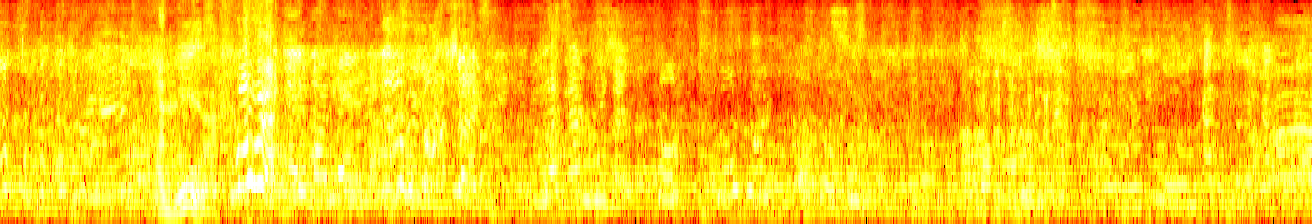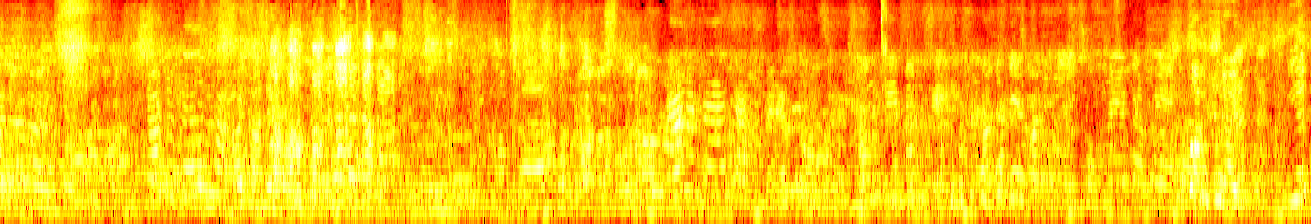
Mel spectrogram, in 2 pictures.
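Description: Women talk loudly nearby.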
